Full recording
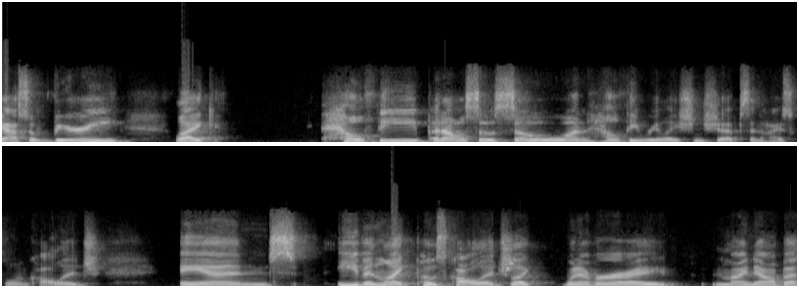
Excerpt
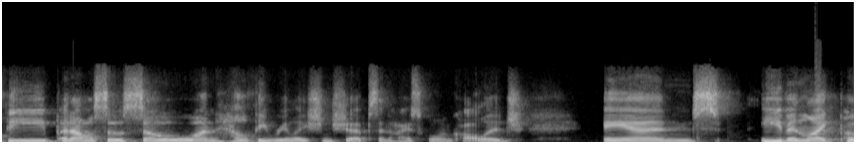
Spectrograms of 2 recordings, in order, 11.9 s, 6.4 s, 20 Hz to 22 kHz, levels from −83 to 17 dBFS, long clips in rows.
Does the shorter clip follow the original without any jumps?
yes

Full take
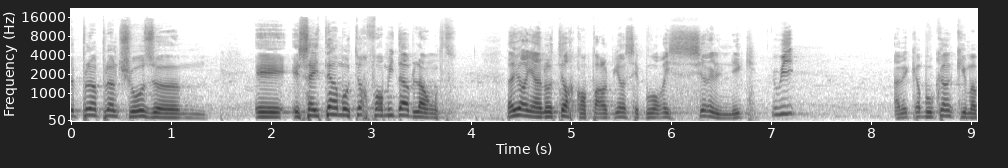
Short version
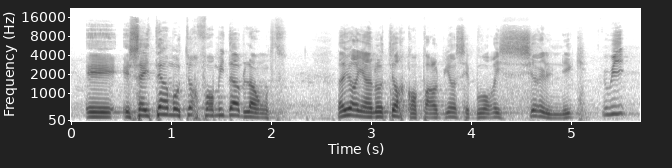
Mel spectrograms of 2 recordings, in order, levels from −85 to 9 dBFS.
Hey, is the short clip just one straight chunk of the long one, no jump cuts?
yes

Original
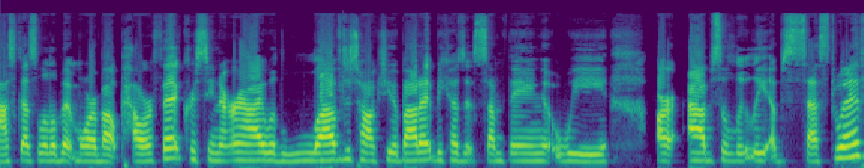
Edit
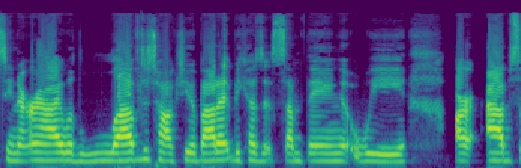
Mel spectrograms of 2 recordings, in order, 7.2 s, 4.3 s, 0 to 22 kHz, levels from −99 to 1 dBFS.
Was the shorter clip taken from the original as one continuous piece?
yes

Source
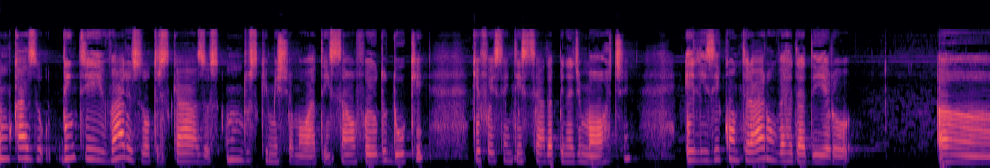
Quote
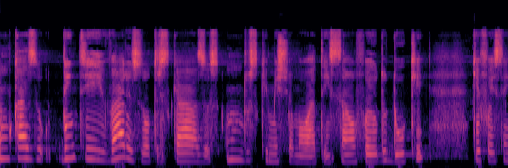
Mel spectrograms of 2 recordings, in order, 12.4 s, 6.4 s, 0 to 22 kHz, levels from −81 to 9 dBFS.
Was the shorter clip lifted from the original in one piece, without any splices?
yes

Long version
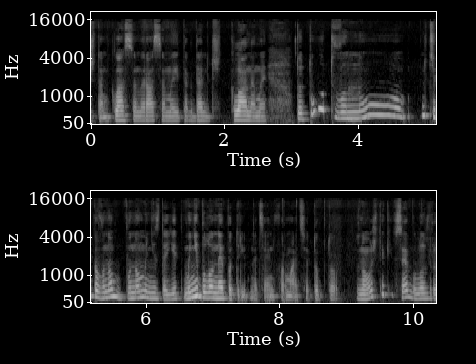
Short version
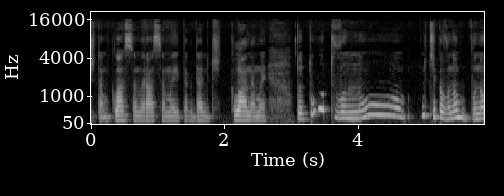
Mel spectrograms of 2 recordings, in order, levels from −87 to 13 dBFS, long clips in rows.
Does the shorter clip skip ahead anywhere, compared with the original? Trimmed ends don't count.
no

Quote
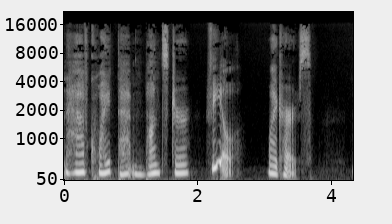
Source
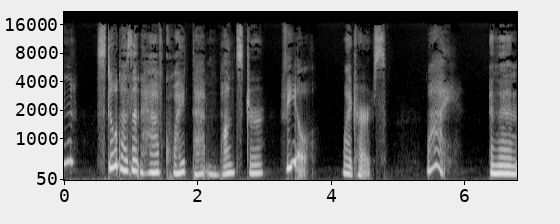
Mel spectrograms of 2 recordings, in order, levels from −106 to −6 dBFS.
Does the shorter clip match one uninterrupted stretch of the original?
yes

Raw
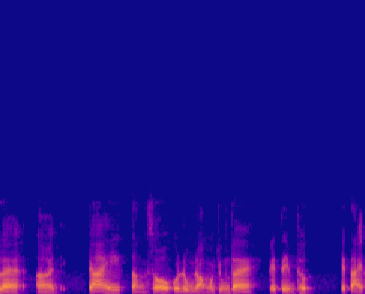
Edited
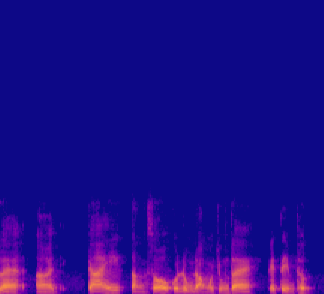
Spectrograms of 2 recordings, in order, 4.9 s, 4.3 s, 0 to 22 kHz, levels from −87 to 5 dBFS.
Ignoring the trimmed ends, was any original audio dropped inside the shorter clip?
no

